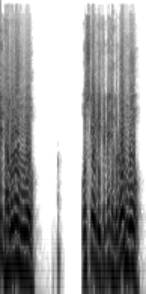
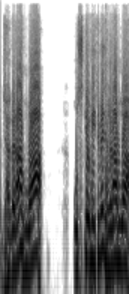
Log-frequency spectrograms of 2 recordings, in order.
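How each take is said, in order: First: झगड़ो हुओ with both words ending in round "oh"; emphatic demo of झगड़ो हुओ, final ओ replacing आ; dialect ओ endings. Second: झगड़ा हुआ with both words ending in open "aa"; raised, emphatic demo of झगड़ा हुआ with long आ endings; standard आ endings. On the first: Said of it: "अब वो कहेंगे". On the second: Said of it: "हम कहते हैं". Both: Shown as a demonstration.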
